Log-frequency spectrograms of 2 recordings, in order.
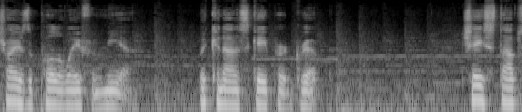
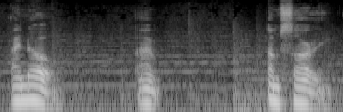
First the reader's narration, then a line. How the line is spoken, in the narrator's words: Chase says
